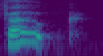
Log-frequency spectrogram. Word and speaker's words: folk: I thought it was really a beautiful universal pronounced folk. See? Pronounced folk. Like this. No L. Thank you. Is this green or? No L in folk.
